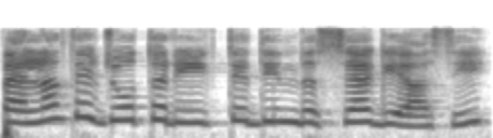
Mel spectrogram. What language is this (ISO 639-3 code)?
pan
